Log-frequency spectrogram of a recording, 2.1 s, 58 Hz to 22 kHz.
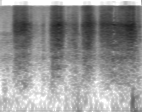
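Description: Foaming cleaner is scrubbed into the headliner of a 2007 Chevy Tahoe, making loud close rubbing strokes in a steady back-and-forth rhythm of about four passes.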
